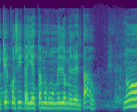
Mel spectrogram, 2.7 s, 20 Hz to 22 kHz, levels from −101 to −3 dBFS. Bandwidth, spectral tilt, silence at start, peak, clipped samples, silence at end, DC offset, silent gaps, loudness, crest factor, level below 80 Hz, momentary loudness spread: 16 kHz; -4 dB/octave; 0 s; -6 dBFS; under 0.1%; 0 s; under 0.1%; none; -24 LUFS; 16 dB; -72 dBFS; 7 LU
